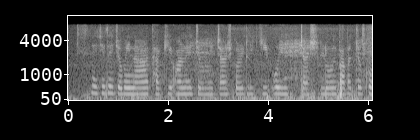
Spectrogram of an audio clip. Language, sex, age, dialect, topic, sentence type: Bengali, female, 31-35, Rajbangshi, agriculture, question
